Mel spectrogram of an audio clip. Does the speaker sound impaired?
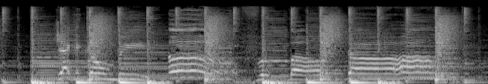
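No.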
